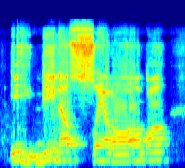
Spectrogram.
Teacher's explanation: sad walaupun berbaris bawah tetapi tetap tebal sebab ada sifatul isti'la dan al-itbaq. Bila ada sifat al-itbaq ini harus kita tetap tebalkan walaupun berbaris bawah.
